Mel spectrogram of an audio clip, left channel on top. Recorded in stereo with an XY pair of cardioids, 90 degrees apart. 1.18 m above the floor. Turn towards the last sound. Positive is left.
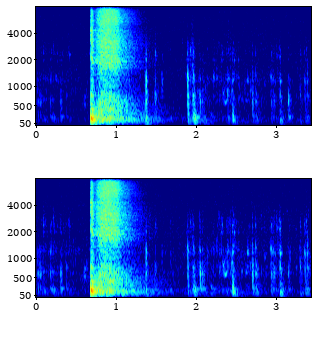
turn(degrees=-5)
